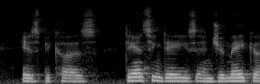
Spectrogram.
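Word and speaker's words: D'yer Mak'er: because Dancing Days in Jamaica as it's pronounced not Dyer maker or to my least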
